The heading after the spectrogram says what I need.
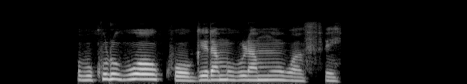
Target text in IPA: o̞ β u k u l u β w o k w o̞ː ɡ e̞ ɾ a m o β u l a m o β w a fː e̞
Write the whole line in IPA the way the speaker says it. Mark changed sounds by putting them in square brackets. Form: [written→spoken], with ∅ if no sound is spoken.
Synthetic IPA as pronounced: o̞ β u k u l u β w o k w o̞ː ɡ e̞ ɾ a m [o→u] β u l a m [o→u] β w a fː e̞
